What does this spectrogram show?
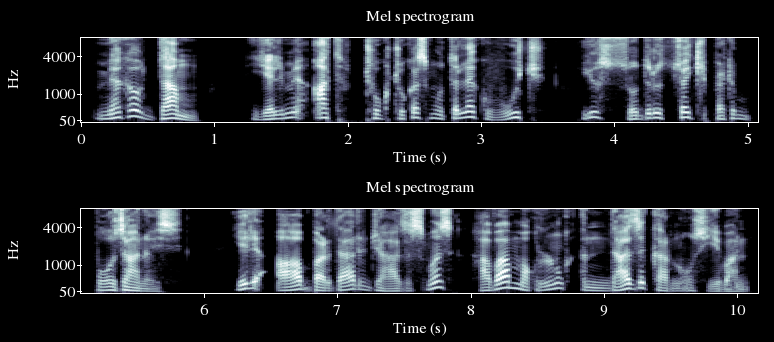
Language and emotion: Kashmiri, surprised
